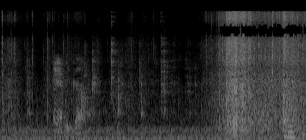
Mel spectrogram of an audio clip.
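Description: Hands handling a gift basket: soft clicks and rustles, then from about four seconds in a louder crinkling of the cellophane wrap around it.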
